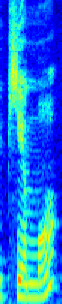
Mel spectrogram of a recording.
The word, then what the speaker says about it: п'ємо: In ми, ви, the stress is on the last syllable. Ми п'ємо, ви п'єте.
